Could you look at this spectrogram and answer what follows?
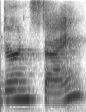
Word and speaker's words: Dürnstein: So the next day you were in Dürnstein. Is that yeah. how you pronounce it?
